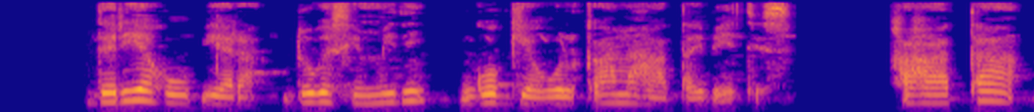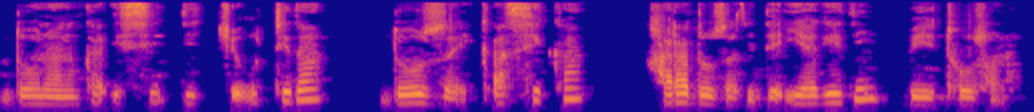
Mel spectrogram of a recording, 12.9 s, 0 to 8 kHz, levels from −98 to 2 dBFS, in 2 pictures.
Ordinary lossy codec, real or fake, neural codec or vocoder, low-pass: MP3, 48 kbps; real; none; 7.2 kHz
